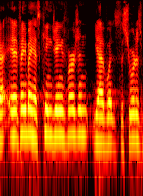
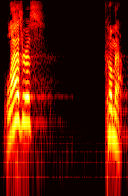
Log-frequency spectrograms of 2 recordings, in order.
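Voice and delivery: loud, higher command across the tomb; calling out; 4 semitones higher, 7 dB louder than usual. Acted. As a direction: call Lazarus out with authority. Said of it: "three words".

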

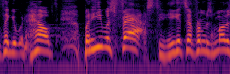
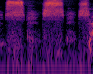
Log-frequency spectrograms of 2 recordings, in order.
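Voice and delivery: repeated insistent shushes; hushing. Acted. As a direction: shush someone who keeps apologizing. Father hushes the confessing son.

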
